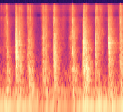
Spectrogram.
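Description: Deck of tarot cards being shuffled by hand: a run of light, irregular clicks as the cards slap together, a few a second.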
